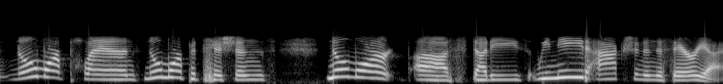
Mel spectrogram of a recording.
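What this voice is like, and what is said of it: Frustrated, emphatic delivery. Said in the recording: “hear the frustration in my voice.”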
